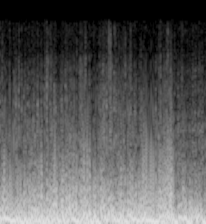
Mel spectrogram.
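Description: Strong wind buffeting the microphone: a loud, steady low rumble.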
